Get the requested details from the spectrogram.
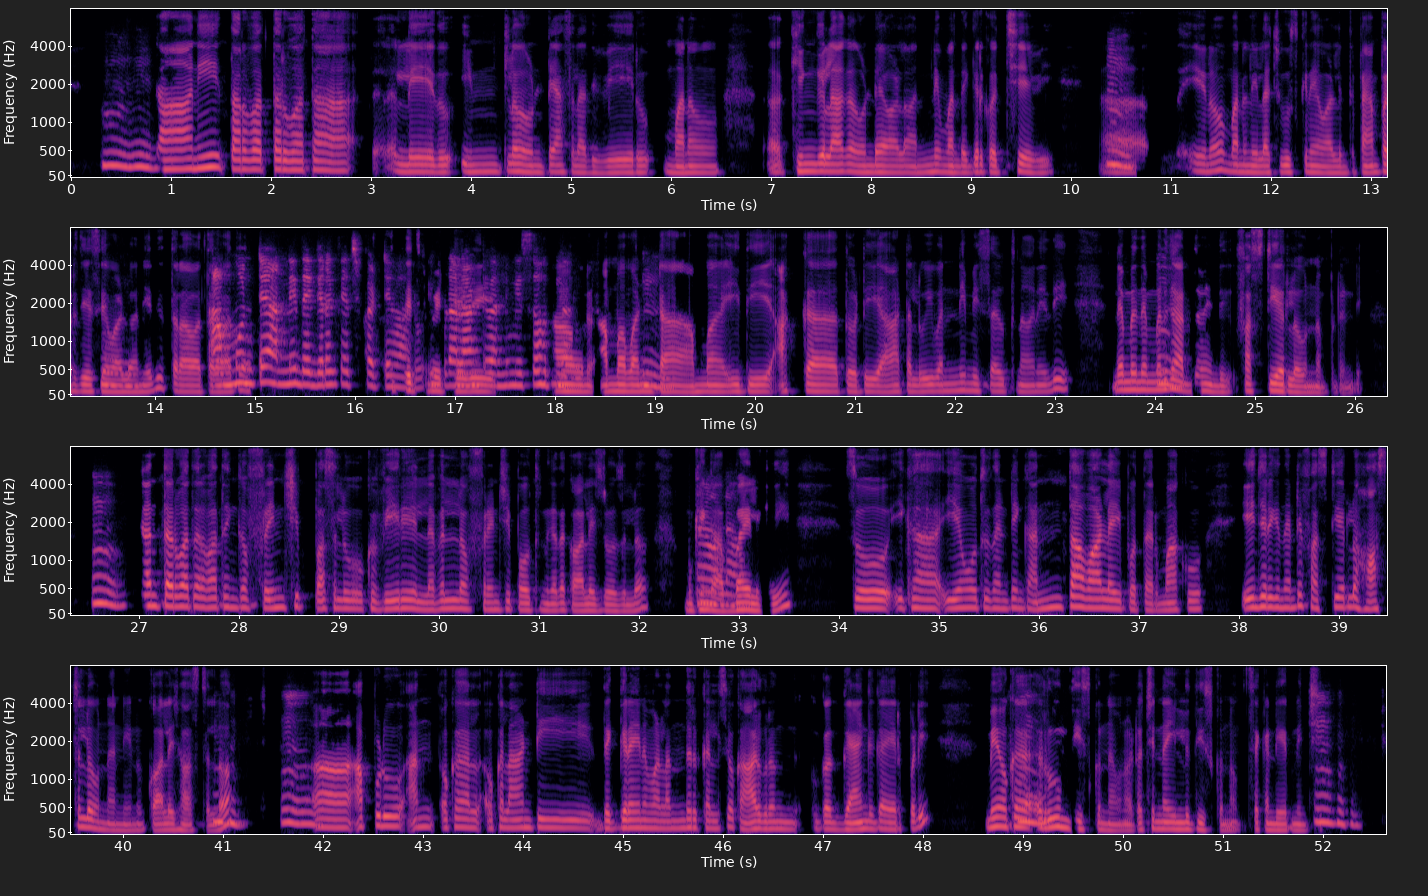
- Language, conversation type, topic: Telugu, podcast, మీరు ఇంటి నుంచి బయటకు వచ్చి స్వతంత్రంగా జీవించడం మొదలు పెట్టినప్పుడు మీకు ఎలా అనిపించింది?
- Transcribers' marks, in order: in English: "కింగ్‌లాగా"; in English: "యు నో"; in English: "ప్యాంపర్"; in English: "మిస్"; in English: "మిస్"; in English: "ఫస్ట్ ఇయర్‌లో"; in English: "ఫ్రెండ్‌షిప్"; in English: "లెవెల్ ఆఫ్ ఫ్రెండ్‌షిప్"; in English: "సో"; in English: "ఫస్ట్ ఇయర్‌లో"; other background noise; in English: "గ్యాంగ్‌గా"; in English: "రూమ్"; in English: "సెకండ్ ఇయర్"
